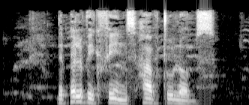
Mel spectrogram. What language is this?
English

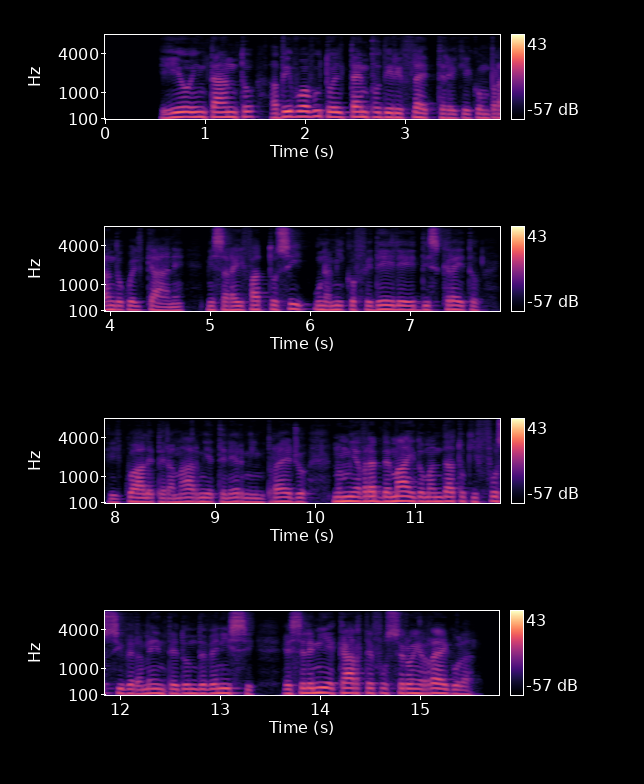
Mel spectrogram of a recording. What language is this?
Italian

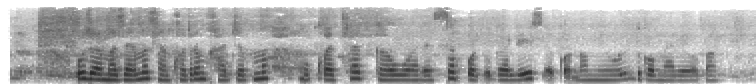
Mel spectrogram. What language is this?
Georgian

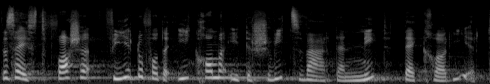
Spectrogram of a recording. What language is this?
Swiss German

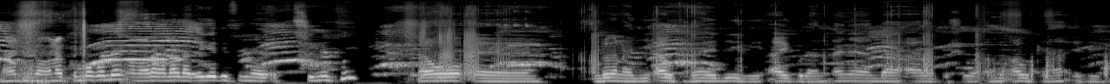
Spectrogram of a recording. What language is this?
Masai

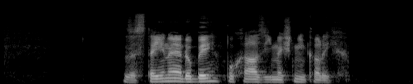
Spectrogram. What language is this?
Czech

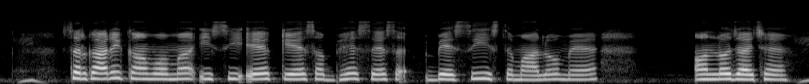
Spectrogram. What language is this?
Maithili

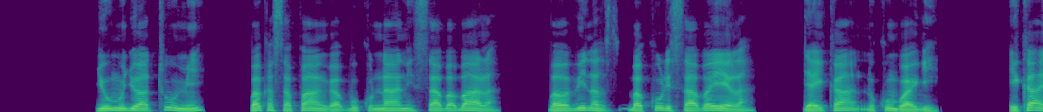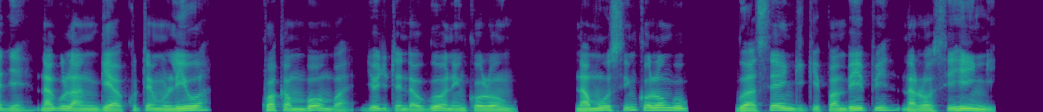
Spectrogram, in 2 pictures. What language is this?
Matengo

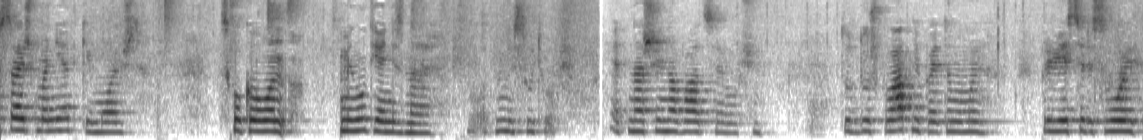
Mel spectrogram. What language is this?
Russian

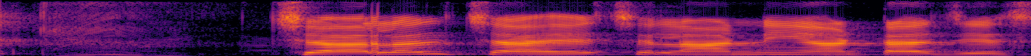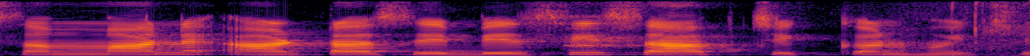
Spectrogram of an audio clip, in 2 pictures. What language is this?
Magahi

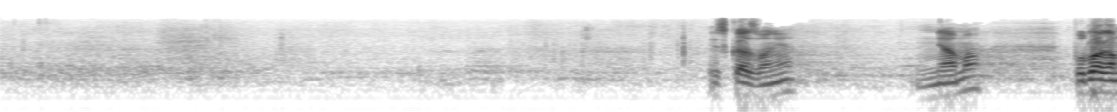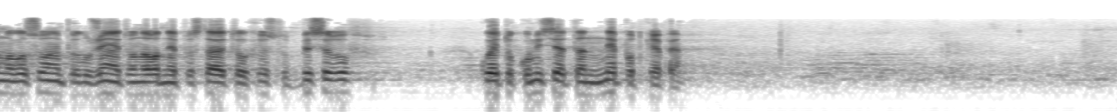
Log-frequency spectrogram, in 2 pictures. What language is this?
Bulgarian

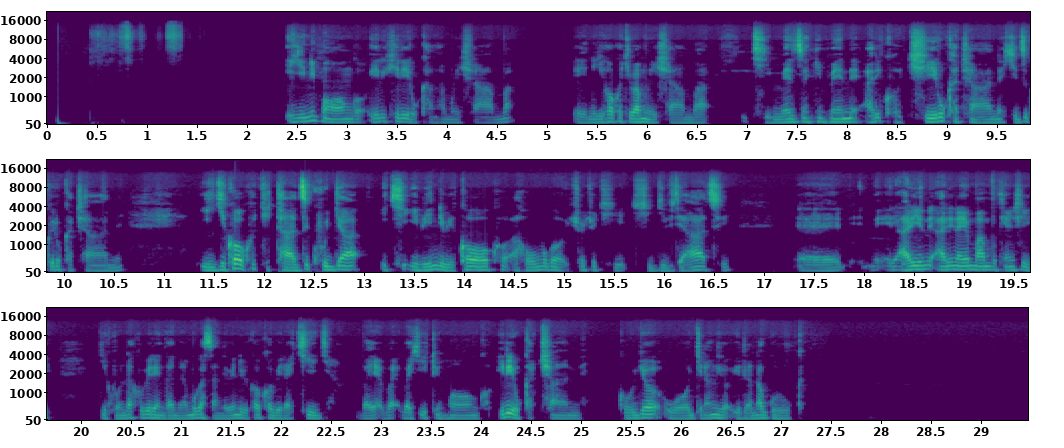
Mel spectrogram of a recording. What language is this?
Rundi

